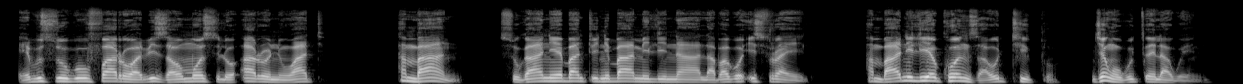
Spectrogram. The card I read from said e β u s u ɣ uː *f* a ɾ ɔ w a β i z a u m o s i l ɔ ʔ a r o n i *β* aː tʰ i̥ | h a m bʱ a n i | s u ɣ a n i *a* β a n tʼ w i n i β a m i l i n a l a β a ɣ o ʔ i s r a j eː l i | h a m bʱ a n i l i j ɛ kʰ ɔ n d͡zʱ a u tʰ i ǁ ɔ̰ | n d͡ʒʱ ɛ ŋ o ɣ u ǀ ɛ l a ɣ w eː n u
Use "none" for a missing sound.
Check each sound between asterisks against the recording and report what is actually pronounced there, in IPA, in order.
f, w, ɛ

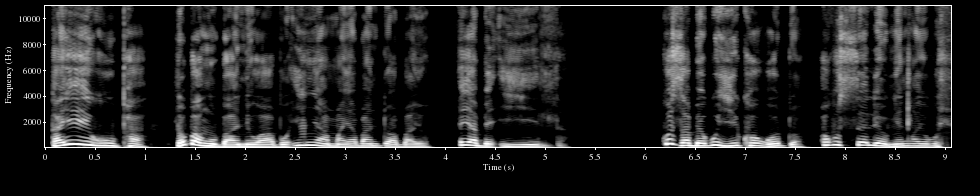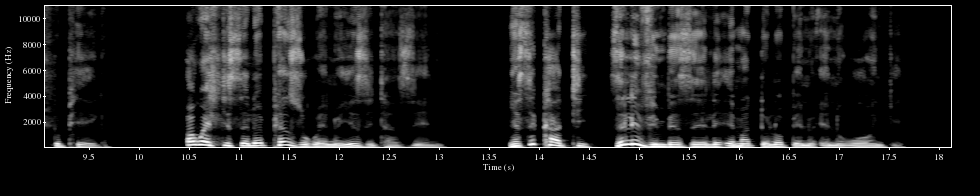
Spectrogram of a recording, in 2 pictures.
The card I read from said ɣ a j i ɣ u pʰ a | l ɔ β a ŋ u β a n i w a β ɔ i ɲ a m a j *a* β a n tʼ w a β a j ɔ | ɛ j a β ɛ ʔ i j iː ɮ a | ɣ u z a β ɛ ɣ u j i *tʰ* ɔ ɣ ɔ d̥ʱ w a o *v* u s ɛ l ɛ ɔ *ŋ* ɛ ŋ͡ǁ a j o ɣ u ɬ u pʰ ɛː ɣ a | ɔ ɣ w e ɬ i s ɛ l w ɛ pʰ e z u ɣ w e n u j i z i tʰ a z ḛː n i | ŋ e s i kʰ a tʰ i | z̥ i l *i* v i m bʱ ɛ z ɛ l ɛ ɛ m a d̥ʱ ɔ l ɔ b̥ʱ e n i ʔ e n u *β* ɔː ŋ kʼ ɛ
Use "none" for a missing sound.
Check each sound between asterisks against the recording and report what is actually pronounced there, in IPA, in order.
a, kʰ, ɣ, ŋ, i, w

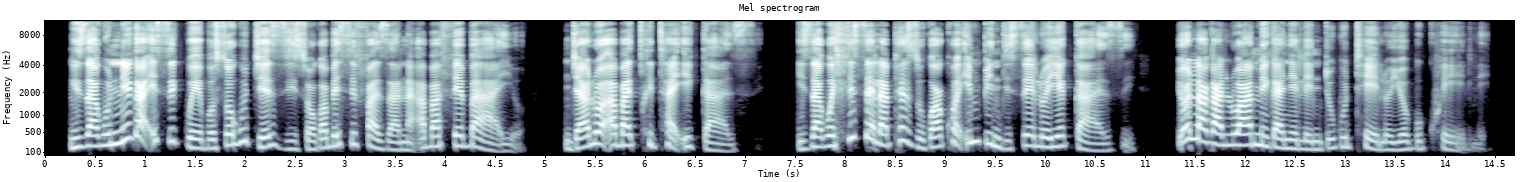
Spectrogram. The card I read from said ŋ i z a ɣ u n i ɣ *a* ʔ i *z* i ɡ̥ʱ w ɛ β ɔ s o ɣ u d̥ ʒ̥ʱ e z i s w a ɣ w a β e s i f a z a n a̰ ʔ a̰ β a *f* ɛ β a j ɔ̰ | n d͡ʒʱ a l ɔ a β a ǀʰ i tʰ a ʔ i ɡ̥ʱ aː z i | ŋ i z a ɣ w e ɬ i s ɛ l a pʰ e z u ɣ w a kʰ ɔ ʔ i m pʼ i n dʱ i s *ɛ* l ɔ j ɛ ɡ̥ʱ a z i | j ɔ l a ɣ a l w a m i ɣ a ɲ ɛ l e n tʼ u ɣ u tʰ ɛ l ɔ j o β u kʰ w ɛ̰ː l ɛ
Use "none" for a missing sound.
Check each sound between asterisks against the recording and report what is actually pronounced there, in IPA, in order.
a, s, f, ɛ

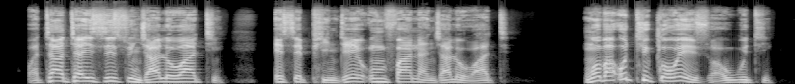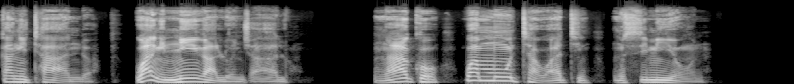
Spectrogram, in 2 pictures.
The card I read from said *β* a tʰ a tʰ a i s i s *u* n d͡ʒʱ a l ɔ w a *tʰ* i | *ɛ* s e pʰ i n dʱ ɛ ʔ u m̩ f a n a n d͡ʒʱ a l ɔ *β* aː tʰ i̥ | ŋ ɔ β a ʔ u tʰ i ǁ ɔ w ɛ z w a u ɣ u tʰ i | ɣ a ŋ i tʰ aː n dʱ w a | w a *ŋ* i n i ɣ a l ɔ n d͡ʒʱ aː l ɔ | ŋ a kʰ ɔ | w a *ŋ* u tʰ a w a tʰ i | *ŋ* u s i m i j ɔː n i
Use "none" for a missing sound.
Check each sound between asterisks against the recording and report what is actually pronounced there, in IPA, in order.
w, u, tʰ, ɛ, w, ŋ, m, ŋ

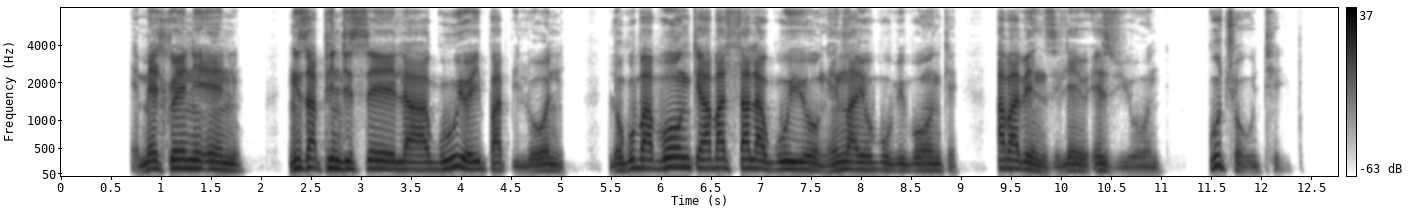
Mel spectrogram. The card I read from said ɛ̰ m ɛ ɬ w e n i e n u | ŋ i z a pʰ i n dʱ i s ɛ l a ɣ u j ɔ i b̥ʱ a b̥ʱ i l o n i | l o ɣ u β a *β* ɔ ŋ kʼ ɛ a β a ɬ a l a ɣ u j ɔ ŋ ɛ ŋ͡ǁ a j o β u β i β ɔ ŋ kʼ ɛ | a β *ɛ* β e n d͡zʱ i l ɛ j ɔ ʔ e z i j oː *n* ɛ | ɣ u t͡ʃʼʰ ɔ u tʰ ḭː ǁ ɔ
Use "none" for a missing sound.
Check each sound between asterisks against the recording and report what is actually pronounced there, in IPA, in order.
β, a, n

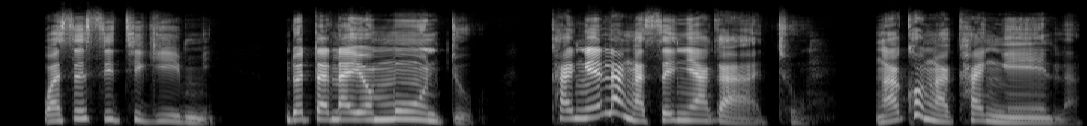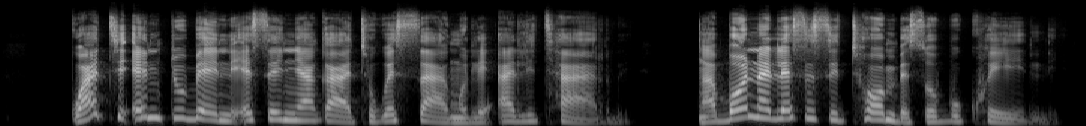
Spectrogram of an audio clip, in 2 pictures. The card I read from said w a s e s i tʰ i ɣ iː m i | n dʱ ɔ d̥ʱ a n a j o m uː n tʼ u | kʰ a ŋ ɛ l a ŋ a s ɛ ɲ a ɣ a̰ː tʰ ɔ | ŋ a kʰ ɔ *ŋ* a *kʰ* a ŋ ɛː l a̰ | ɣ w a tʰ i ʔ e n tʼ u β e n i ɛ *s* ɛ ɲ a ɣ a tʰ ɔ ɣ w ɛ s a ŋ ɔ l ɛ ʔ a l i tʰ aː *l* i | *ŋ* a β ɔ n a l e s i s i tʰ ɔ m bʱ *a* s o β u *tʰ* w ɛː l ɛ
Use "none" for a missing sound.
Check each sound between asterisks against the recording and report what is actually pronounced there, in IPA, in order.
ŋ, kʰ, s, r, ŋ, ɛ, kʰ

